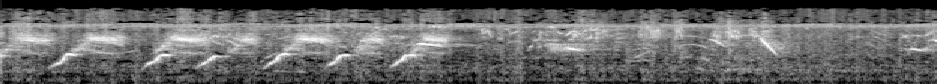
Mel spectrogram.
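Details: Black-headed mockingbird of South American swamps, living in pairs: quick rising whistled upslurs repeated about twice a second, then a jumble of scratchy, varied higher notes.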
